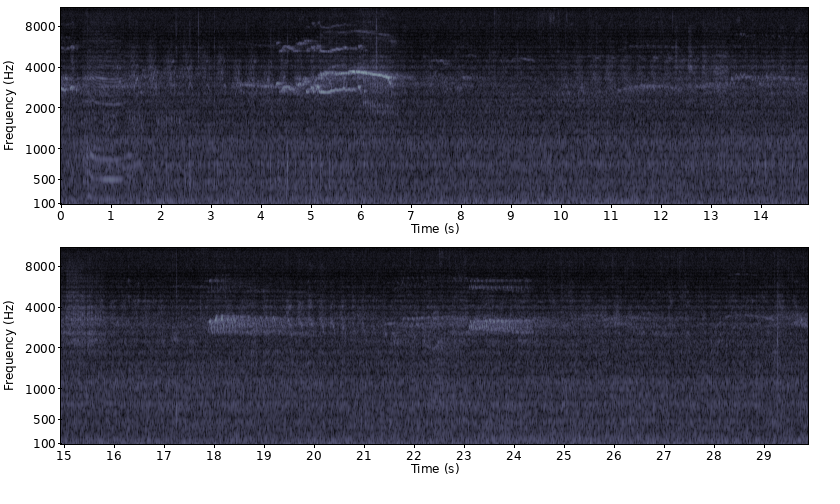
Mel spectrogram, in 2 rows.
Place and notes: Sand Island ... Midway Atoll ... soundscape ...laysan albatross ... white tern ... black noddy ... bonin petrel ... Sony ECM 959 one point stereo mic to Sony Minidisk ... background noise...
United States, 25 December 1997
